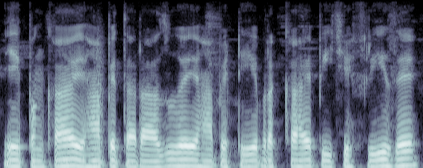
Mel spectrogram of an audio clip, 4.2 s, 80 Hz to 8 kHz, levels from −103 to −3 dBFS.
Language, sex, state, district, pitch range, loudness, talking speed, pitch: Hindi, male, Uttar Pradesh, Lucknow, 105-115 Hz, -18 LUFS, 210 wpm, 110 Hz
